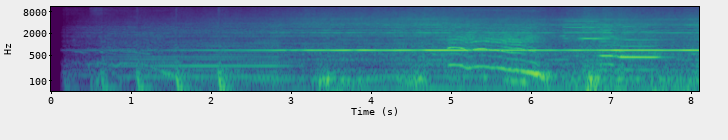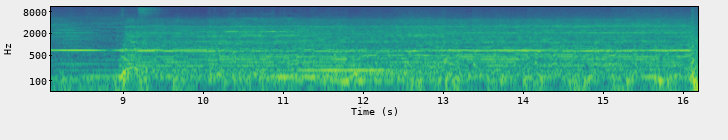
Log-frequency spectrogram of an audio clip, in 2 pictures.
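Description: Heavy rock music fading in: sustained electric guitar notes with one long held high note and falling pitch slides, then the full band comes in louder about nine seconds in.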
